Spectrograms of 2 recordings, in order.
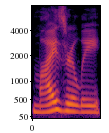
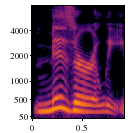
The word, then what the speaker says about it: miserly: because when I look at it, yeah, the pronunciation is miserly, but for our listeners, if you have the transcripts today, it looks like the beginning of miserable or uh commiserate. It feels like it should be miserly, but it's not.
